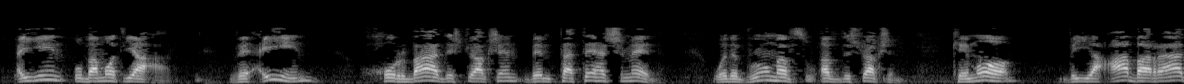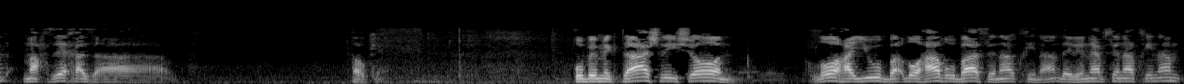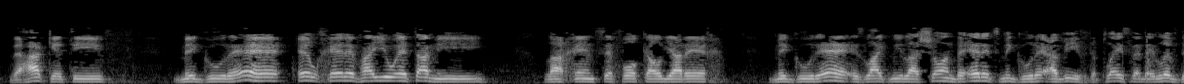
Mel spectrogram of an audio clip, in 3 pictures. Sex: male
